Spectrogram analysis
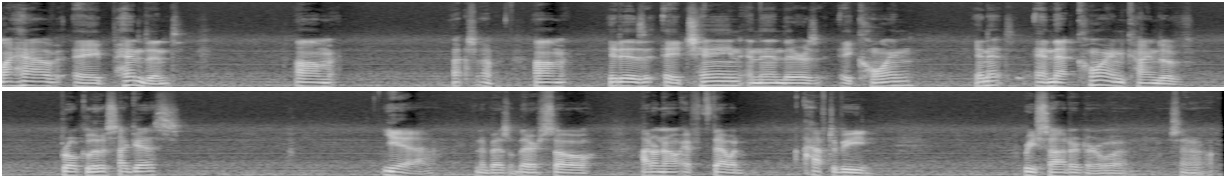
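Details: Stuttering in an adult speaking during a phone call to a jewelry store.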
